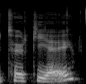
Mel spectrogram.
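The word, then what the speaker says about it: Türkiye: not know the country Turkey recently changed the pronunciation of the name to Turkey a and over the last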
